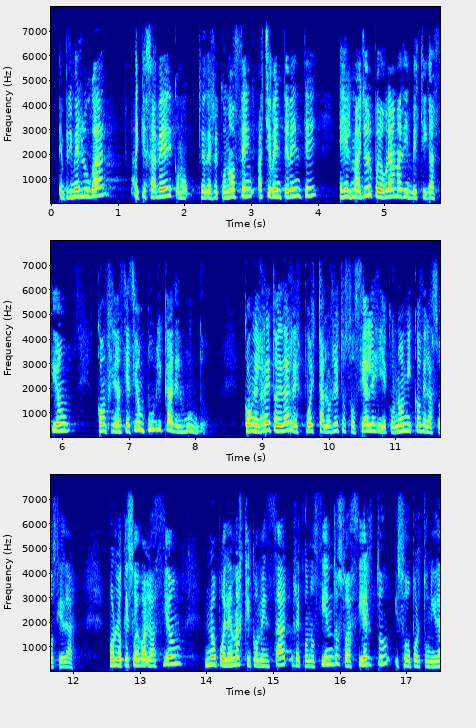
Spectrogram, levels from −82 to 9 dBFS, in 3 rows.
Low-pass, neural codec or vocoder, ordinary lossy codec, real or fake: 7.2 kHz; vocoder, 22.05 kHz, 80 mel bands, Vocos; none; fake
